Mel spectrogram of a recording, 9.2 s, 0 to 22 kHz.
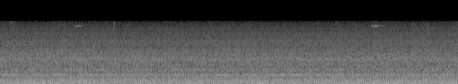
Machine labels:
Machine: fan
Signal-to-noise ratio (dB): -6 dB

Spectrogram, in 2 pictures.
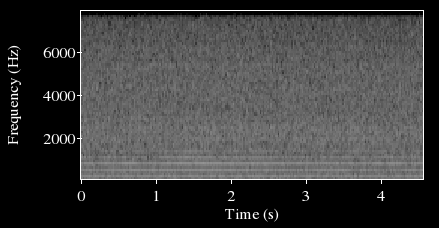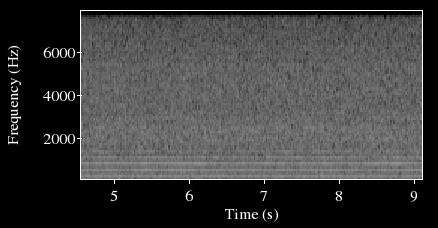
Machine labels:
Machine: fan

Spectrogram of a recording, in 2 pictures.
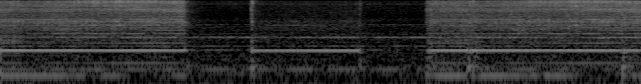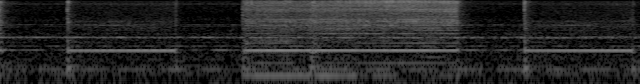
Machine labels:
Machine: slide rail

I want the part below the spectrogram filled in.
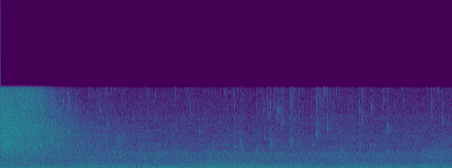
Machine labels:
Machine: pump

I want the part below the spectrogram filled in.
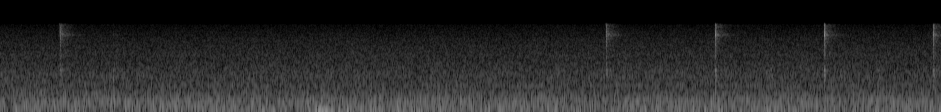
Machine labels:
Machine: valve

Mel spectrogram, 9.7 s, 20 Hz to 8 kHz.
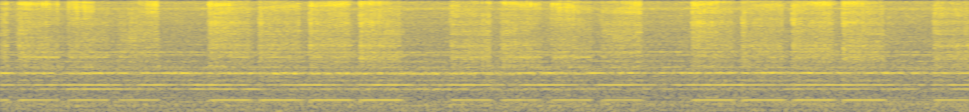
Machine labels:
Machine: slide rail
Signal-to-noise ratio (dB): -6 dB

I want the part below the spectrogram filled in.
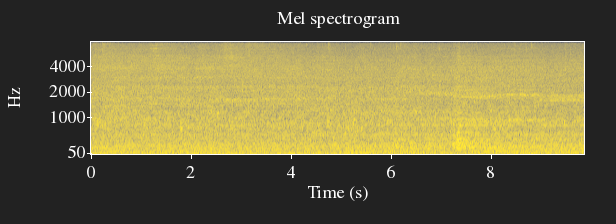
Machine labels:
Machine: pump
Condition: normal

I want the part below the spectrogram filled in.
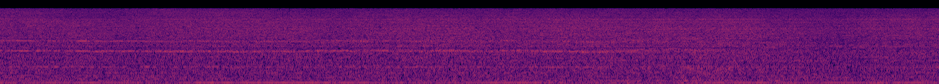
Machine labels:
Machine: fan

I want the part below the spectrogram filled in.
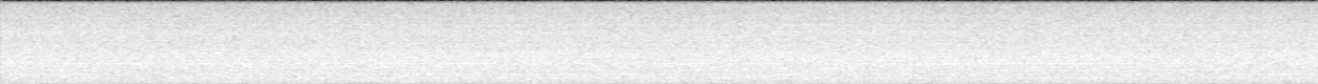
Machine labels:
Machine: fan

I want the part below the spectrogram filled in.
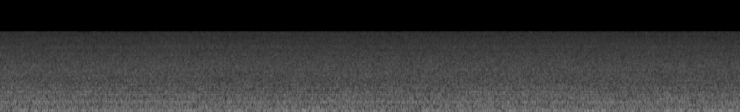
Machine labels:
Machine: fan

